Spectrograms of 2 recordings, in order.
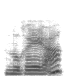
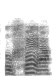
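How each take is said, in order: First: The name is said with Swedish pronunciation. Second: The name is said with non-Swedish pronunciation. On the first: The speaker calls it right. "in Swedish it is Norea" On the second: The speaker calls it wrong. "said it incorrectly, so I was like Norea"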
